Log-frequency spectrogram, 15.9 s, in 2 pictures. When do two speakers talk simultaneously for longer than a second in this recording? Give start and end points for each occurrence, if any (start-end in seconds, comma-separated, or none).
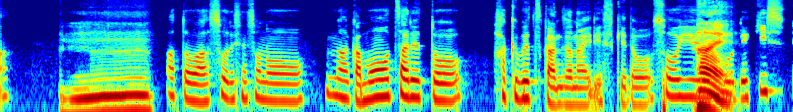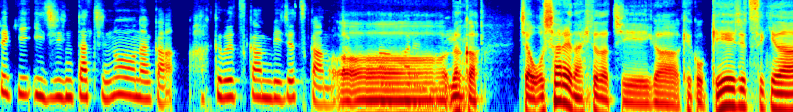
11.2-12.7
